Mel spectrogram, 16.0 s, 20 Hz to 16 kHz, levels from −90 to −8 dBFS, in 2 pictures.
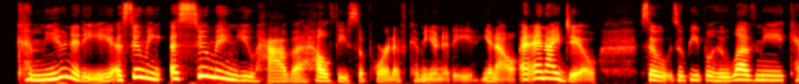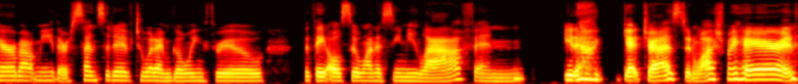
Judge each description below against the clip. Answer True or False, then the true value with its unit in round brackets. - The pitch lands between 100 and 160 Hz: False (190 Hz)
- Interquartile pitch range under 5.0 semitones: False (5.4 semitones)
